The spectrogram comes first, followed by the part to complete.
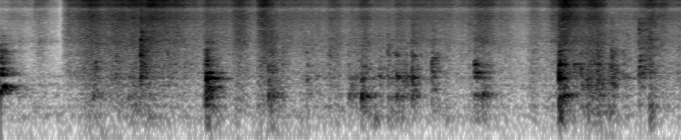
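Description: Rustling and clattering of someone rummaging through a bag of empty plastic toiletry bottles and tubes, with several sharper knocks of containers against each other.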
